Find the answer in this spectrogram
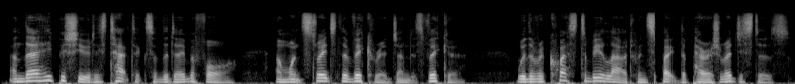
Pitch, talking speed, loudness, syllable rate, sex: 115 Hz, 225 wpm, -22 LUFS, 6.7 syllables/s, male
